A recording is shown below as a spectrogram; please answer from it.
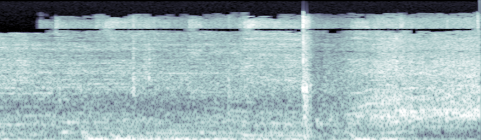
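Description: Skateboard wheels rolling over smooth concrete, a low rumble that builds about half a second in, with a single sharp click about one and a half seconds in. Music plays underneath.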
